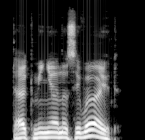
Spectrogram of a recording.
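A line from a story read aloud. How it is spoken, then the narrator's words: Quiet exhausted voice. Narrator (Russian): тихим, измученным голосом ответил Корум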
